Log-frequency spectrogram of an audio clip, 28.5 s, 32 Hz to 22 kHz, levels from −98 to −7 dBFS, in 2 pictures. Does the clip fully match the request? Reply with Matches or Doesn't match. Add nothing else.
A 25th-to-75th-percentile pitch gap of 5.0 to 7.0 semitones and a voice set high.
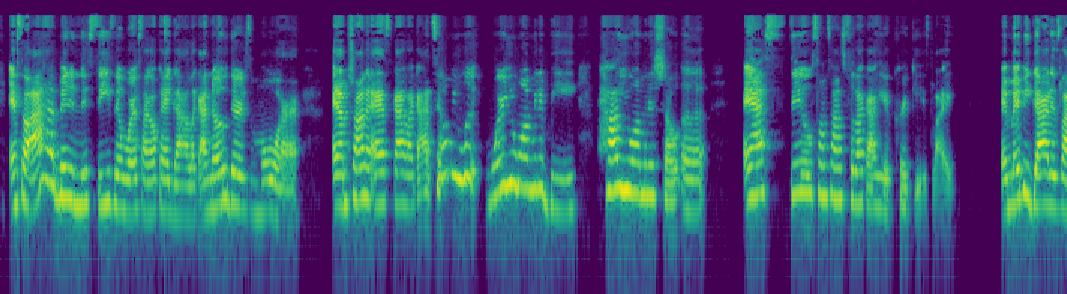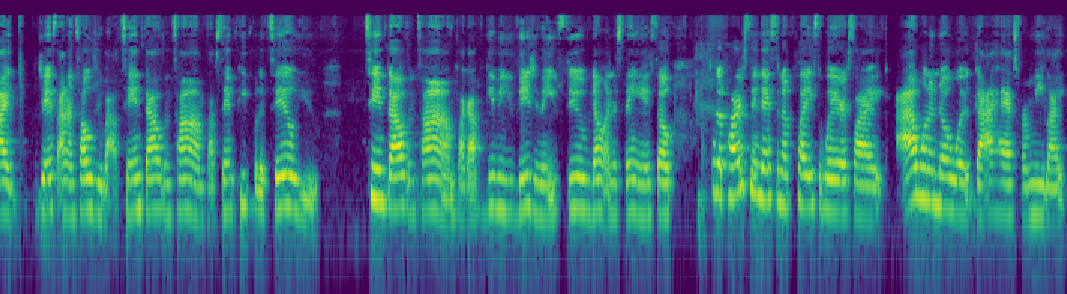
Matches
